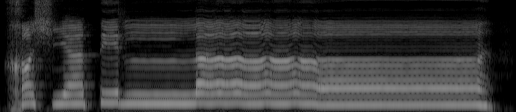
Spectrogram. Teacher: lam jalalahnya dibaca tarqiq atau tipis. Kenapa? Karena sebelum lam jalalah harokat kasroh.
